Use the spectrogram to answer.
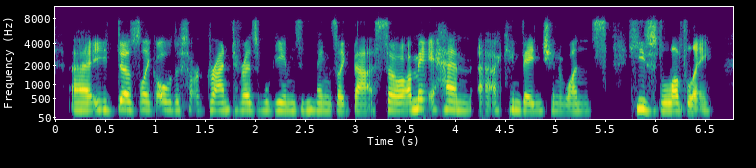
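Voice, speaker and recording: A woman with a Scottish accent talks at a fairly quick pace in a medium pitch. Her intonation is monotone and flat. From Scotland. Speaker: YouTuber, content creator. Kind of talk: casual chat.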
